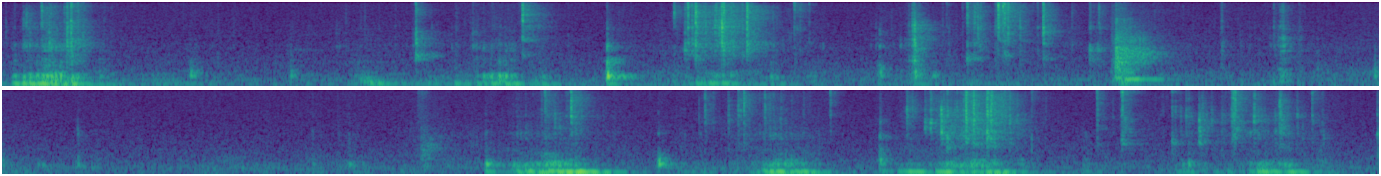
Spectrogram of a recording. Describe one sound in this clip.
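Fingernails scrape and tap across a hard textured plastic surface in crisp, uneven bursts.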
